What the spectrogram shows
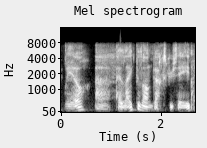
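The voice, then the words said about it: Ronald Reagan impression. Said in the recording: “good presidential impersonation. ... That was my Reagan.”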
